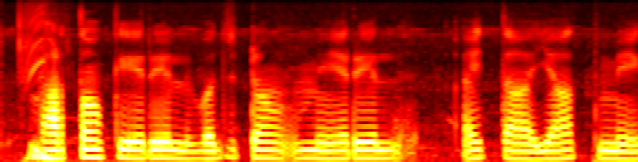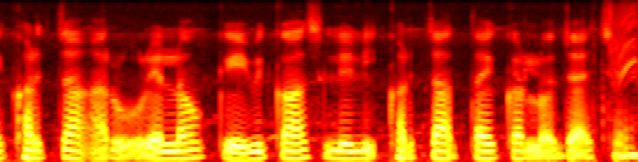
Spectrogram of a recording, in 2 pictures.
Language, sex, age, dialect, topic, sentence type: Maithili, male, 18-24, Angika, banking, statement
